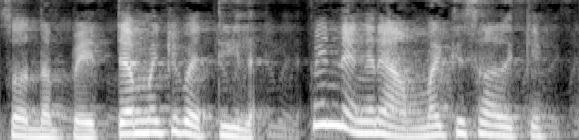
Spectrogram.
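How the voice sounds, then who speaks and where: A woman voicing a wounded, defiant young wife who speaks with sharp scorn. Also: medium pitch, animated, fast, lightly acted. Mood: cold.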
